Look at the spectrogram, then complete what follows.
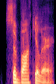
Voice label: "subocular", American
